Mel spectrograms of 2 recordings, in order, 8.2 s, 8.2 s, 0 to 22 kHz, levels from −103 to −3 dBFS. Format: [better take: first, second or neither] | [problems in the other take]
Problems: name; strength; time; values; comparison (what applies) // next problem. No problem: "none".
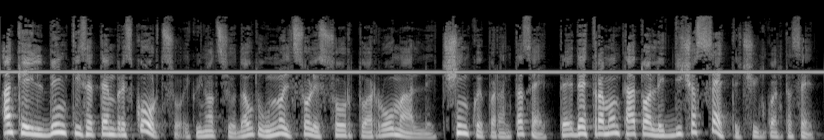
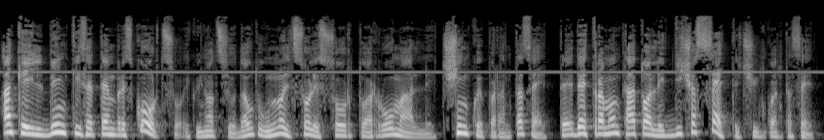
second | high-pitched whine; loud; throughout; 2.5 kHz, 7 dB below the speech; faint in the second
